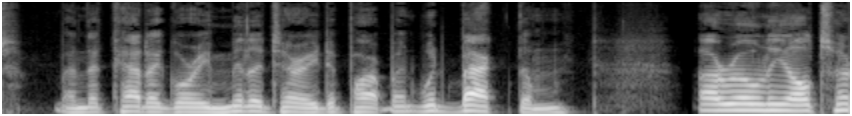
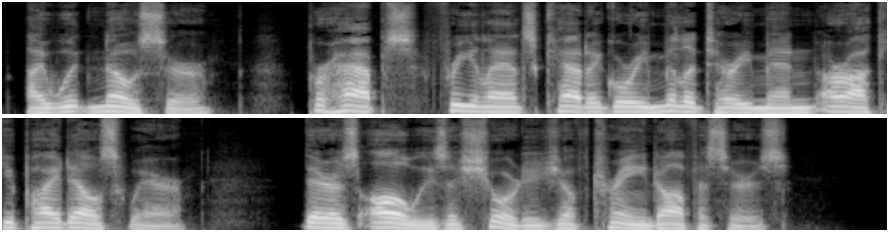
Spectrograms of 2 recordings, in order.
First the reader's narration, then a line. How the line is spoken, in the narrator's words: said evenly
